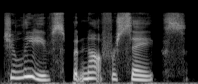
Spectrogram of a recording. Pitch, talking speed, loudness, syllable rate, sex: 260 Hz, 150 wpm, -17 LUFS, 4.6 syllables/s, female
